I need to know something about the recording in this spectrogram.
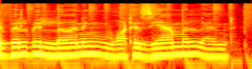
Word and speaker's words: YAML: yaml that is playbook.yml we pronounce it as yaml even though it is spelled as yml or yaml and the steps that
